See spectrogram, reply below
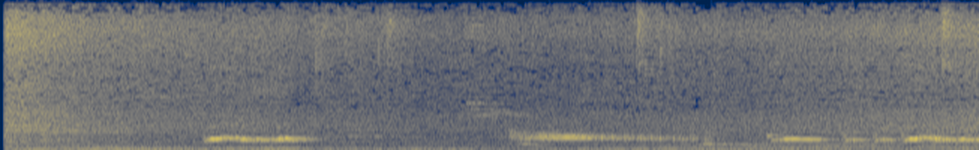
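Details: Zebra dove of the cemani bangkok type, singing actively, used as a lure to set other doves answering and to restart birds that have stopped singing; three short, rolling cooing phrases spaced about two seconds apart over steady low background rumble.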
